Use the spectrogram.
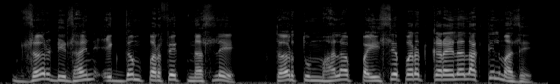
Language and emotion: Marathi, angry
